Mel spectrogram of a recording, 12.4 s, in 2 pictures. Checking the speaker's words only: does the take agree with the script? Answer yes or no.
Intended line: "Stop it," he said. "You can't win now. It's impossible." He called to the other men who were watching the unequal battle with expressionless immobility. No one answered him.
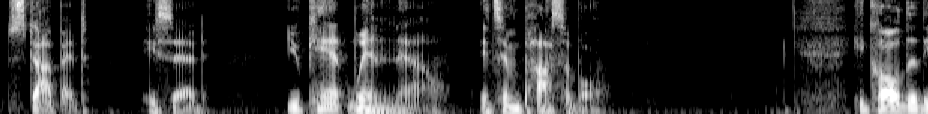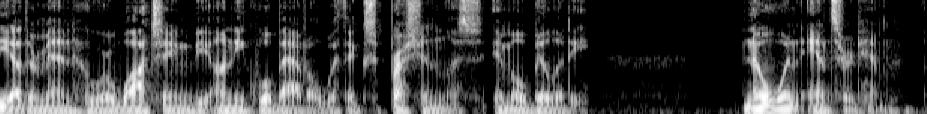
yes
